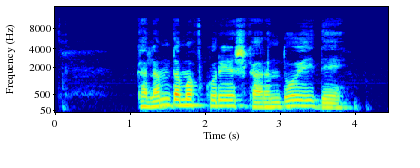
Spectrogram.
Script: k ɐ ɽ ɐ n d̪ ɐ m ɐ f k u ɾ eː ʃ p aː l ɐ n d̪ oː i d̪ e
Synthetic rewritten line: k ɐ l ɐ m d̪ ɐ m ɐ f k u ɾ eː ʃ k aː ɾ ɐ n d̪ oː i d̪ e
